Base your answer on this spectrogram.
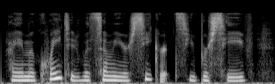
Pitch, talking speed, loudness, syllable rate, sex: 195 Hz, 220 wpm, -15 LUFS, 6.5 syllables/s, female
